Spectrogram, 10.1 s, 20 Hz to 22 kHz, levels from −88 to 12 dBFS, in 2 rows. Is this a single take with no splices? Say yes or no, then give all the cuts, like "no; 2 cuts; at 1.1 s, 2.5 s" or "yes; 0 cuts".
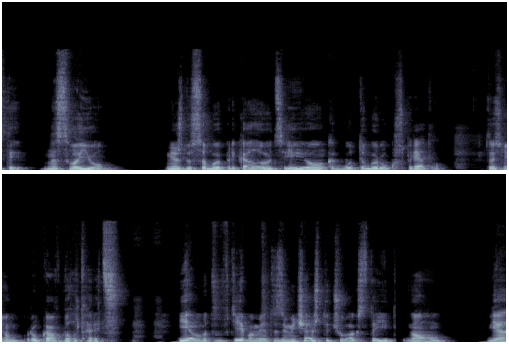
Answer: no; 2 cuts; at 6.6 s, 9.0 s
